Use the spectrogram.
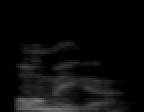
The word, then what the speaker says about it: omega: of the greek alphabet omega with the accent on the first syllable omega the long o sound so let's put um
